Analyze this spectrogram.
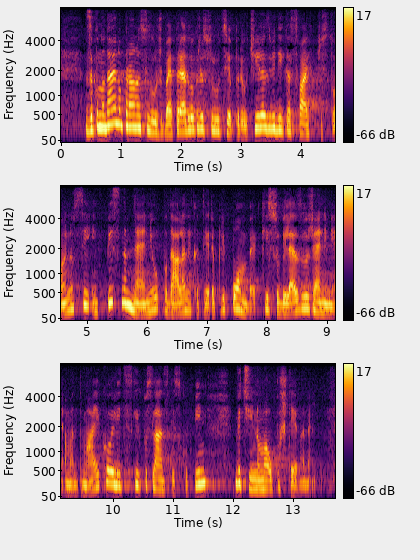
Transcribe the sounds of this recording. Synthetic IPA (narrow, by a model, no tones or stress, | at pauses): zakɔnɔd̪aːjnɔpɾaːwnasluʒbajɛpɾɛːd̪lɔkɾɛsoluːt̪sijɛpɾɛwt͡ʃiːlazʋid̪iːkasʋɔːjixpɾist̪ojnɔst̪iʔinwpisnɛmːnɛnjupɔd̪aːlanɛkat̪eːɾɛpɾipombɛ̰kisɔbilɛzlɔʒɛːnimḭʔa̰mand̪ma̰ːjikɔaliːt̪si̥skixpɔslaːnskixskupiːnʋɛt͡ʃinɔmaupɔʃt̪ḛːʋa̰nɛ̰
